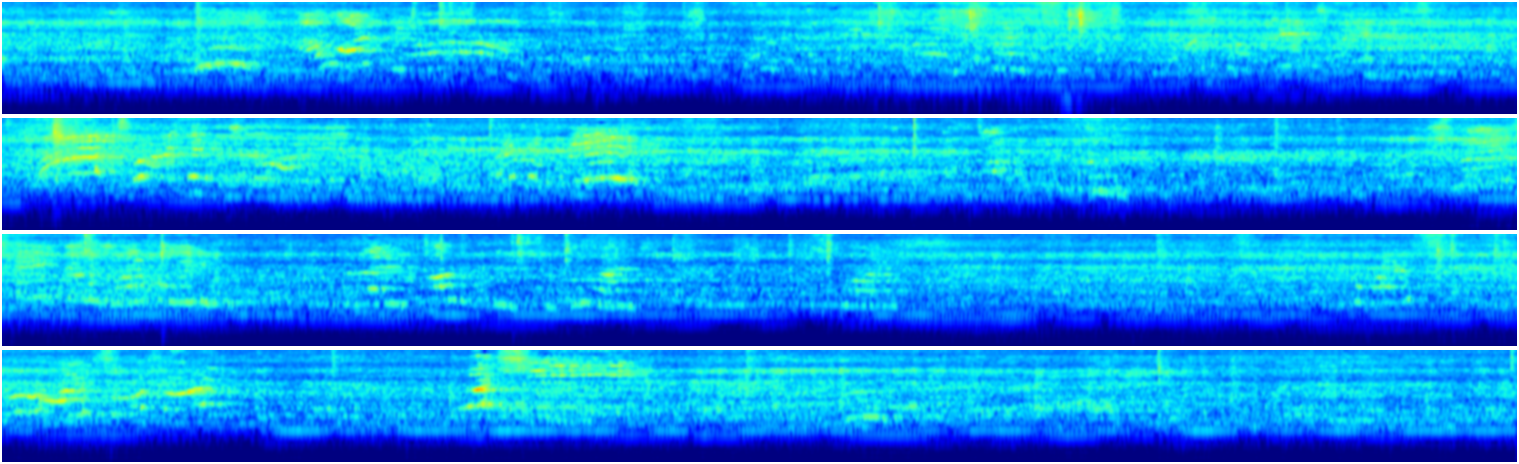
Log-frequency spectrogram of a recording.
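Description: Toy Christmas train set running around its track and playing a tune of held notes that step from one pitch to the next. A young child's voice comes in short bursts over it, near the start, around the middle and again near the end.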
